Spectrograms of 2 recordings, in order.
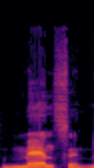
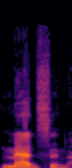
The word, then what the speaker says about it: Manson: And yes, that's Manson, not Madsen. I keep pronouncing it Madsen. It's Mark Manson, like the serial killer.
